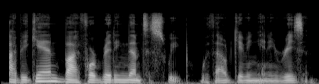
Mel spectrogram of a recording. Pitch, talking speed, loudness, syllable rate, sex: 100 Hz, 205 wpm, -22 LUFS, 6.2 syllables/s, male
